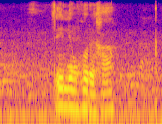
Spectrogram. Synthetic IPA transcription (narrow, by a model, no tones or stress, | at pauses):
t͡ɬʼɪlɪŋ̩χʊɾɪχa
